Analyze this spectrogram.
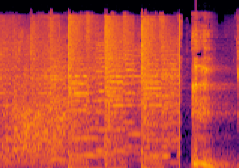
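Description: Throat clearing from someone whose throat is irritated after eating instant noodles: a few rasping, throaty bursts in a row, ending with a short voiced grunt, fairly loud and close.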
